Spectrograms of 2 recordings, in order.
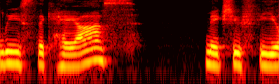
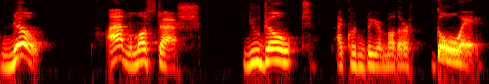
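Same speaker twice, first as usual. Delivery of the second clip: louder, gruff walrus brush-off; grumpy walrus; 5 dB louder than usual. Acted. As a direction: grumble him away as a cranky walrus. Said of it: "I made the walrus grumpy".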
